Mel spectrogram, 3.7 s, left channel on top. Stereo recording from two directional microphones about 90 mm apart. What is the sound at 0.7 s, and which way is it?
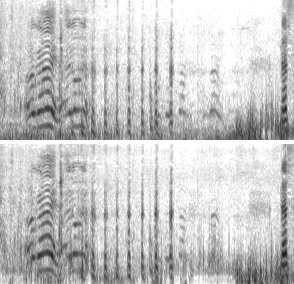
Speech, 75° right (ahead or behind).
